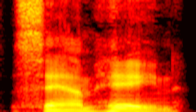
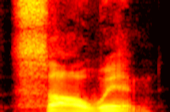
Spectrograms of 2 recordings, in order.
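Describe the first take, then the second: First: The middle is said with separate m and h. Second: The middle is said with a w sound. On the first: The speaker calls it wrong. "you would think it'd be pronounced Sam Hain" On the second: The speaker calls it right. "but it is pronounced Sawin"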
